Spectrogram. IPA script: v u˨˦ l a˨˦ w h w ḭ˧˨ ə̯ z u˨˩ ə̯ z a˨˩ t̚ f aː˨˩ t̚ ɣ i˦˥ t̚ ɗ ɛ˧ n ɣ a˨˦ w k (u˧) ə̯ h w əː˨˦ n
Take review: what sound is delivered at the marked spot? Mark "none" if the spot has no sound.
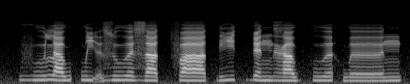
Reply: u˧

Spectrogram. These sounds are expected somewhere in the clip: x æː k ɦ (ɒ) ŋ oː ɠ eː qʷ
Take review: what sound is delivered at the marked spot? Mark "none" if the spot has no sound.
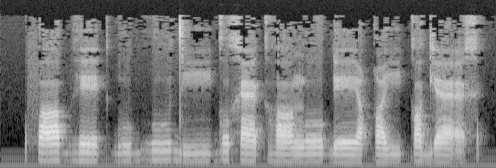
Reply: ɒː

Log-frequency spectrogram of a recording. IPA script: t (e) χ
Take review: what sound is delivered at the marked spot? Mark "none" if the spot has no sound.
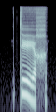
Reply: e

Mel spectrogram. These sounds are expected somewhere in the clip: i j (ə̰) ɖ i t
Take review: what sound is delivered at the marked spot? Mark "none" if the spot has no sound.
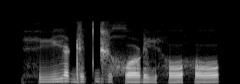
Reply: ə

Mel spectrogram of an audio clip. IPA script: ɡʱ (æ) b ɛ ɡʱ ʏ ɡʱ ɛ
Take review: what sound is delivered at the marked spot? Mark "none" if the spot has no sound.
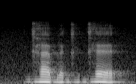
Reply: æ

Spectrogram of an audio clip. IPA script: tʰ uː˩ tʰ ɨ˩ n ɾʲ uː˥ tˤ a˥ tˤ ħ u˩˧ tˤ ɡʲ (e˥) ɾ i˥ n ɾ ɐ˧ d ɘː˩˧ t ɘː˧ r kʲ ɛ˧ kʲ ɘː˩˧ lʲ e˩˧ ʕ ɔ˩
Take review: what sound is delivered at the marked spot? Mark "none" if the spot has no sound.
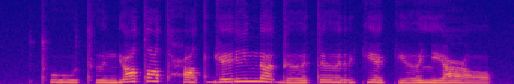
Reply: e˧˥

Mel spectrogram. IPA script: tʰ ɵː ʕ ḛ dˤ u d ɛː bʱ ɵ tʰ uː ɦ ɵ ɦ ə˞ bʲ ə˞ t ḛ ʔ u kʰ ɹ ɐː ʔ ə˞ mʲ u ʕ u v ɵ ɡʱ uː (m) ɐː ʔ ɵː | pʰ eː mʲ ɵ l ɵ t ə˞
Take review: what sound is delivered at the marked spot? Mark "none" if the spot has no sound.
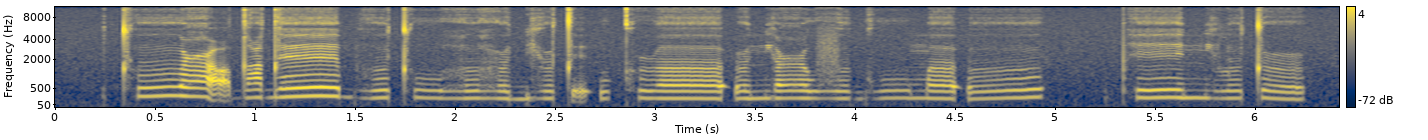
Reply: m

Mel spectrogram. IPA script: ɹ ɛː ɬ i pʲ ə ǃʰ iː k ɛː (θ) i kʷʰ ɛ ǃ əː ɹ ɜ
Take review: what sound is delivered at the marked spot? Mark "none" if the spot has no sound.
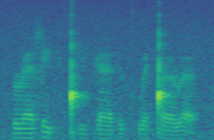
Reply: θ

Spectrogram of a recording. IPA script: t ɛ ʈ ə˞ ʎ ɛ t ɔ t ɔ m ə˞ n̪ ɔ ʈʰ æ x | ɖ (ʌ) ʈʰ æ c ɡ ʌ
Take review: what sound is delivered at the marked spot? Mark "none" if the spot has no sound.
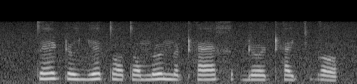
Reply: ə˞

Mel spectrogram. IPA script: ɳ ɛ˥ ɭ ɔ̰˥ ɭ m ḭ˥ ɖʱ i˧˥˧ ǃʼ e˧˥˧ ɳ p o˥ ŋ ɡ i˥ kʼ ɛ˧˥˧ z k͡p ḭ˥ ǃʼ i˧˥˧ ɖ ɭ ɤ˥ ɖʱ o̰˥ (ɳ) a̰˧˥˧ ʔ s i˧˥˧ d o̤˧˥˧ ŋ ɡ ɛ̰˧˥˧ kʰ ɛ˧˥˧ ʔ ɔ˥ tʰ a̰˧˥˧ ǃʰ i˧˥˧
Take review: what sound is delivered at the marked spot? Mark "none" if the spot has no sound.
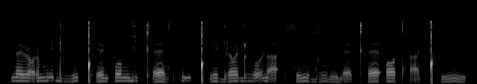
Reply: ɳ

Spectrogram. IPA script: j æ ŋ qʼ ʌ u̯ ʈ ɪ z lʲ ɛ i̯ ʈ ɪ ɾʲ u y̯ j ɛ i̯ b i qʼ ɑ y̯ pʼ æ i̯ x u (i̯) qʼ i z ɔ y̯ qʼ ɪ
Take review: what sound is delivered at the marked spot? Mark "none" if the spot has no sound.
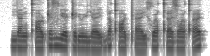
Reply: y̯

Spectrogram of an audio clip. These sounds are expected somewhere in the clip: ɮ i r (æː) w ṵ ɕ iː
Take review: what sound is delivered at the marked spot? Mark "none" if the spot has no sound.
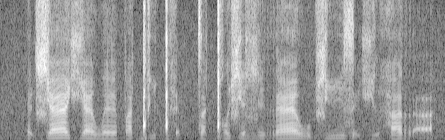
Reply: æː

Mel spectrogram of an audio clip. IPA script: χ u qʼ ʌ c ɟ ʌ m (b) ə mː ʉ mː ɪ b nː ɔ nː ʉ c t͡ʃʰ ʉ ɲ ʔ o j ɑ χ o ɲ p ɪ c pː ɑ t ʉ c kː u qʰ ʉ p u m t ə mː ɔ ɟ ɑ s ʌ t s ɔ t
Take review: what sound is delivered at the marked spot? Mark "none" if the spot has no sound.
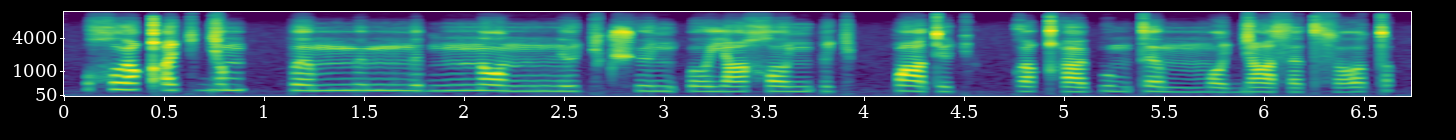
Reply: pː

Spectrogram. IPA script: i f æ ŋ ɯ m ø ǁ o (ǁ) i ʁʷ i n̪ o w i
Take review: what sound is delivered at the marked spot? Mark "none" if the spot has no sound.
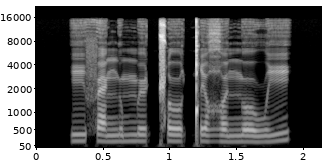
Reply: ǃ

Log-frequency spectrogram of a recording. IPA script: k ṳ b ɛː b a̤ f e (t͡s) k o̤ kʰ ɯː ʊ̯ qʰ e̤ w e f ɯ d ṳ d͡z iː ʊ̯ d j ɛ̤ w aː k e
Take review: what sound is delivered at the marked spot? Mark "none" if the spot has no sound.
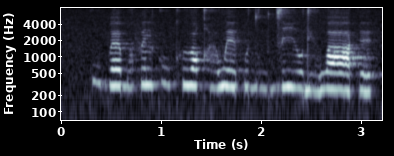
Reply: n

